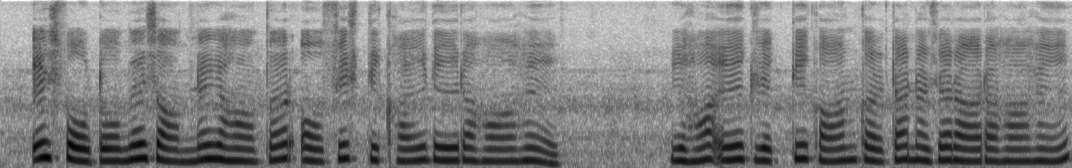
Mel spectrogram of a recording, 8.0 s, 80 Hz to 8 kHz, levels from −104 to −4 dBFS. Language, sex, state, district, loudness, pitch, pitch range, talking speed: Hindi, female, Rajasthan, Jaipur, -16 LUFS, 220 Hz, 210-235 Hz, 150 wpm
